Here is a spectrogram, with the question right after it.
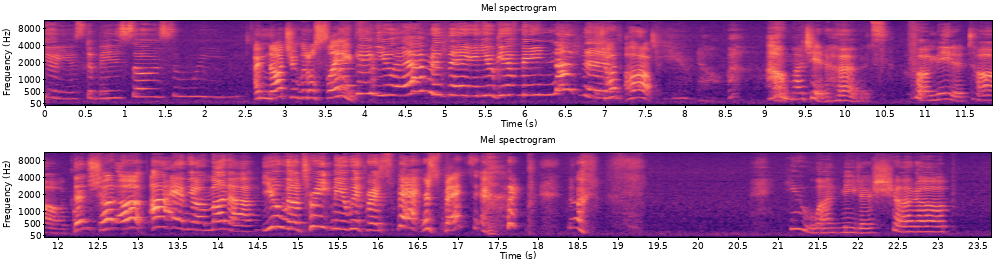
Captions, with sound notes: - You used to be so sweet. - I'm not your little slave. - I gave you everything and you give nothing. - Shut up! - Do you know how much it hurts for me to talk? - Then shut up! - I am your mother! You will treat me with respect! - Respect? (laughs) - You want me to shut up?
